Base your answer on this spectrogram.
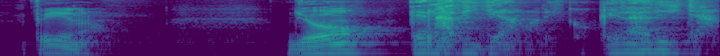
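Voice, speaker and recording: A man speaks at medium pitch in an animated tone. Vocal fry runs through his voice. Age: 30s. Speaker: podcast host. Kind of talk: casual monologue.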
